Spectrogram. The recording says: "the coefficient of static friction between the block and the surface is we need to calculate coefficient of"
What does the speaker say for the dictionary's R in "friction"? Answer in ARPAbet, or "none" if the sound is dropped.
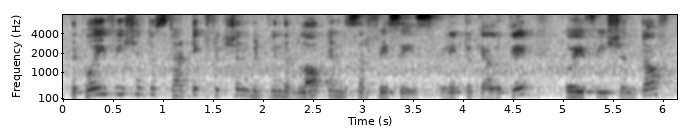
none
